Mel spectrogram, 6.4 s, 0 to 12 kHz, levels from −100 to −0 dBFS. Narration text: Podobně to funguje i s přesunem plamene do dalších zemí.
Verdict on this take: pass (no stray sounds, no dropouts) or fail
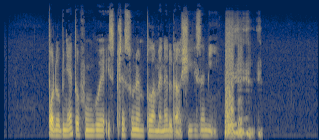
fail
